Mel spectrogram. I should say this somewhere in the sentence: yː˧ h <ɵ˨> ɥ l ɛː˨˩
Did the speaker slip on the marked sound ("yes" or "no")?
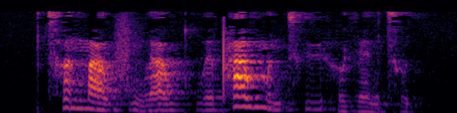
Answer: no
